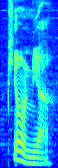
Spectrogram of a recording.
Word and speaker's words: Peonia: Peonia. It's like peony.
